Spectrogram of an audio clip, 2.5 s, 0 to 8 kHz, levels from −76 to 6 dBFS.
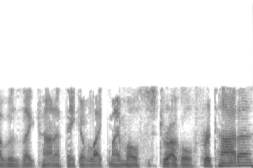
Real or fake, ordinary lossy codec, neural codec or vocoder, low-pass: fake; AAC, 16 kbps; codec, 16 kHz, 4.8 kbps, FACodec; 7.2 kHz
